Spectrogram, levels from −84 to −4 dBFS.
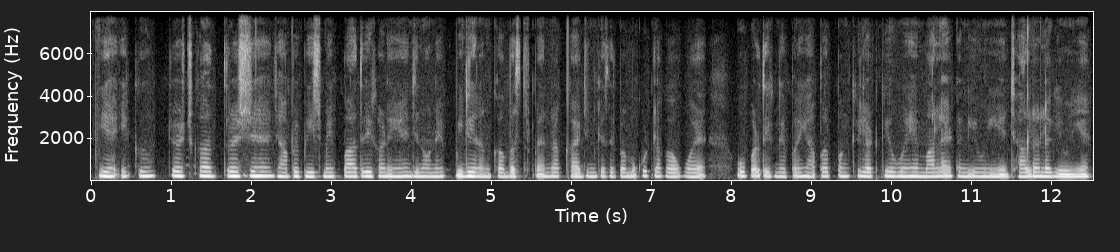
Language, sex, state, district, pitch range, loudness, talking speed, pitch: Hindi, female, Chhattisgarh, Bilaspur, 190-205 Hz, -15 LUFS, 220 wpm, 195 Hz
